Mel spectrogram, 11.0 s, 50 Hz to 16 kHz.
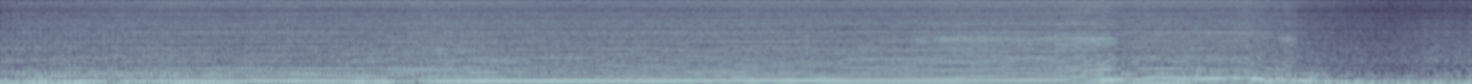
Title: Yamaha R3 buzzing noise at 5500 rpm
